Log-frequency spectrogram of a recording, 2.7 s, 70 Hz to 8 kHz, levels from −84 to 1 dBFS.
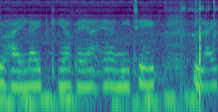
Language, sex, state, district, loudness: Hindi, female, Bihar, Saran, -25 LUFS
